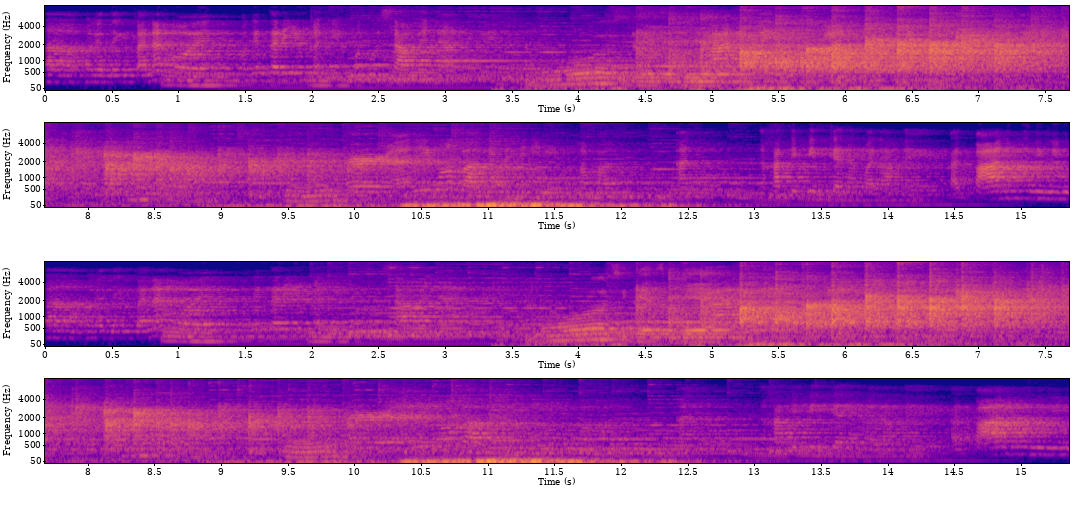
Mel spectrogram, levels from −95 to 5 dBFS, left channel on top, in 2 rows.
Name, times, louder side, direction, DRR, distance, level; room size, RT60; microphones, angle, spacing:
voice 1, 0.0-3.8 4.4-8.9 9.9-12.0 12.4-15.3, left 3 dB, 35° left, 0 dB, 0.7 m, -42 dB
voice 2, 0.9-1.3 2.0-2.3 3.7-5.1 9.5-9.9, right 3 dB, 40° right, 2 dB, 0.5 m, -40 dB
sound 1, 1.1-14.3, right 1 dB, 65° right, 1.1 m, -50 dB
Clapping / Applause, 3.3-12.3, equal, 10° right, 1.5 m, -31 dB
5.1 x 3.8 x 5.7 m, 2.2 s
head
